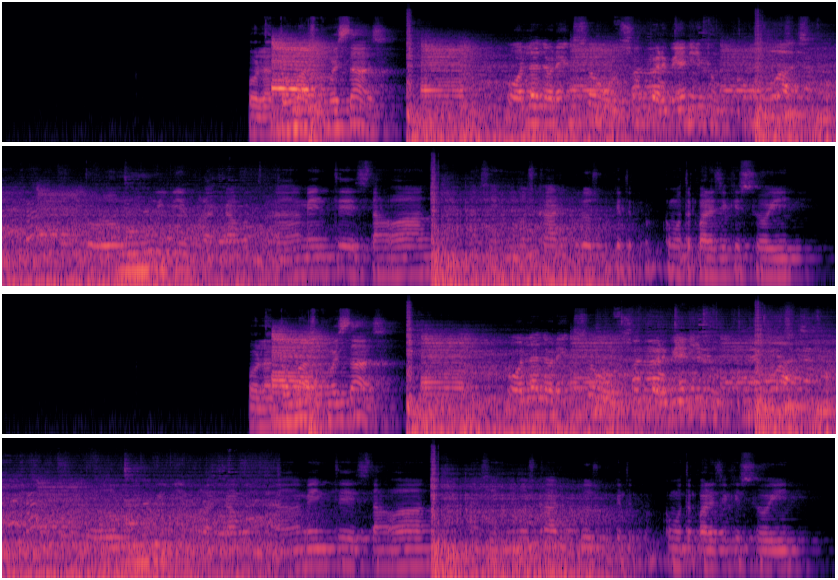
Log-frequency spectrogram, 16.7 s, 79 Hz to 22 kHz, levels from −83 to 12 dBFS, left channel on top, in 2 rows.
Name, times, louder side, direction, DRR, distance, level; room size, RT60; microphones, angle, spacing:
voice 1, 2.5-3.8 9.2-12.6 13.0-16.2, left 1 dB, 80° left, 6 dB, 3.4 m, -32 dB
sound 1, 2.7-3.6 4.2-4.9 5.7-6.4 7.2-7.8 8.7-9.4, left 5 dB, 20° left, 1.2 m, -26 dB
sound 2, 4.0-7.1 7.5-11.8 12.6-14.7, right 1 dB, ahead, 1.4 m, -32 dB
voice 2, 5.0-8.1, left 2 dB, 55° left, 8 dB, 3.8 m, -28 dB
sound 3, 5.9-11.1, right 2 dB, 20° right, 0.9 m, -33 dB
27.5 x 18.5 x 9.6 m, 0.86 s
head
